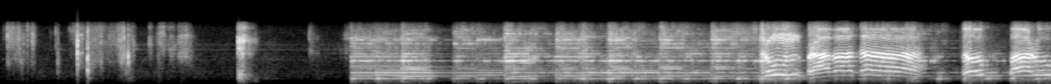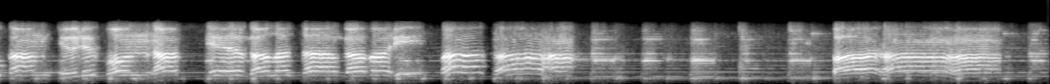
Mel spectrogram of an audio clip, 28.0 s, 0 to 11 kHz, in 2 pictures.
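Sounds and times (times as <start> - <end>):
guitar strumming chords: 4.7 - 28.0
man singing: 10.1 - 21.9, 25.1 - 27.7.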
